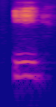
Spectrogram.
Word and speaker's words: y: here the why because remember the Y in Spanish we pronounce like II and means and I am son of Susan and Max you're so evil death susana e de marks is the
